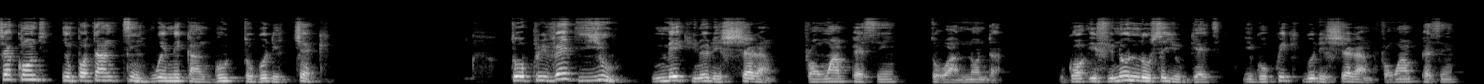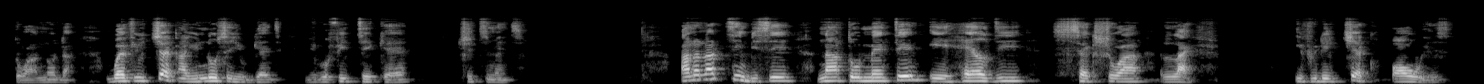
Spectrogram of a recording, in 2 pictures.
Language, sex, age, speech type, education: Nigerian Pidgin, male, 30-45, spontaneous, tertiary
